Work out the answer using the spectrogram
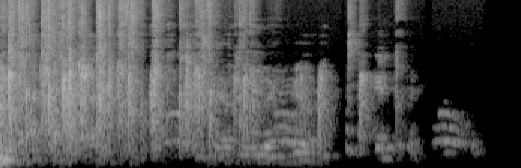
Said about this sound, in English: Clap for Jesus. Hallelujah. Woo!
